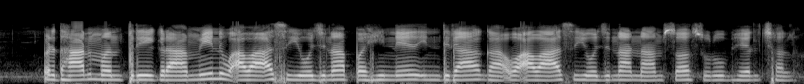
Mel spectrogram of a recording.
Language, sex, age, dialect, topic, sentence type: Maithili, female, 18-24, Southern/Standard, agriculture, statement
